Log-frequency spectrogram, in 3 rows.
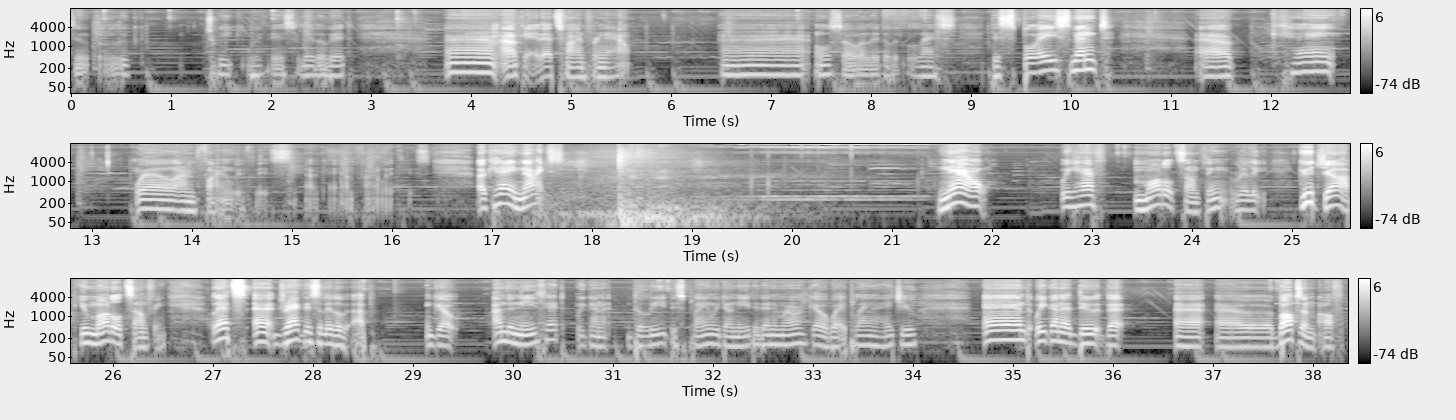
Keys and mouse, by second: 9.0-10.3 drag, 11.7 middle click, 13.2 right click, 14.2 right click, 15.7-16.8 middle drag, 17.6 z, 18.1 z, 23.7 click, 25.3 drag, 25.4-27.1 middle drag, 27.3 click, 27.6 click, 28.7-29.5 drag, 29.7-30.8 middle drag, 32.2 x, 34.7 shift+z, 35.9-37.8 drag.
